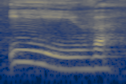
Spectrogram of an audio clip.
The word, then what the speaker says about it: Eve: Why is the E long in the word Eve? Because it's a VC. It's a VCE? Yeah. A vowel consonant E? Okay, and what is that? What does that do? Right, it's a silent E, right? And the silent E makes a vowel do what? I'm sorry, what was that? Make a vowel say its name.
